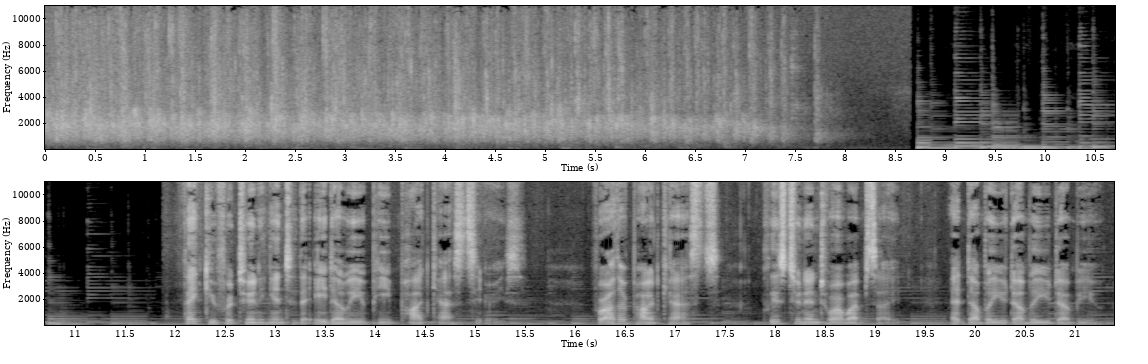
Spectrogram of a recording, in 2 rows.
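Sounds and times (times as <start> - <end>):
crowd applauding: 0.0 - 8.1
bright musical passage with clear tones and plucked notes: 8.7 - 21.3
speech: 12.1 - 15.5, 16.2 - 21.3.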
